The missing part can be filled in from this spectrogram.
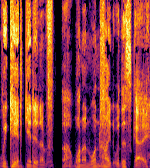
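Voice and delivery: put-on gravelly low voice. Retelling what she said after falling off a wall, in a gravelly Titan voice. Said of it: "in the sexiest Titan voice, that just sounds like all gravelly".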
